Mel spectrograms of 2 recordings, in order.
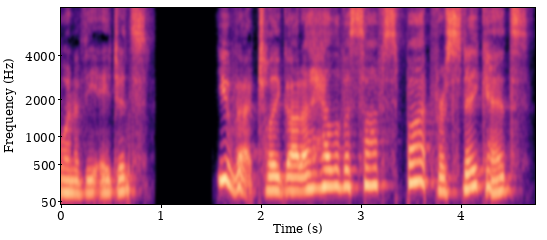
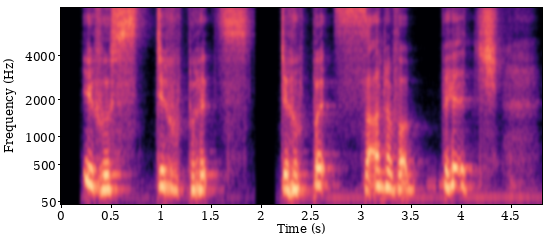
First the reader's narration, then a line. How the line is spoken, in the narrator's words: Daniel groaned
